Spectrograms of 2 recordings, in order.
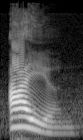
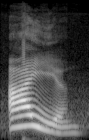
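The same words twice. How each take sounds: Both takes have the same delivery.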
